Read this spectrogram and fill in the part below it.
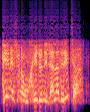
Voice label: right wing, mood low, speech; War Thunder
